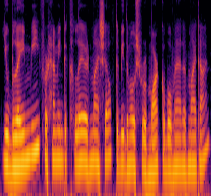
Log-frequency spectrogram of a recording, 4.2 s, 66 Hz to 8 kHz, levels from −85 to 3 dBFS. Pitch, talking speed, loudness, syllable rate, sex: 145 Hz, 225 wpm, -18 LUFS, 5.8 syllables/s, male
